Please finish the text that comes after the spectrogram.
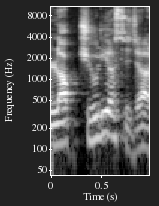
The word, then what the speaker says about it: luxurious: 그래서 명사는 share 이렇게 발음하고 형용사 사치스러움은 luxurious죠. luxurious. luxurious. 이 즈 발음이 나오죠. 즈 발음. luxurious.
